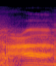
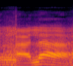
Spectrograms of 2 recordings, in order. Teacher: Dia jangan bunyi ala. Ala jadi huruf alif hamzah. Dia huruf ain.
